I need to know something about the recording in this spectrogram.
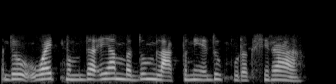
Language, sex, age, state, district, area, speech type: Manipuri, female, 45-60, Manipur, Chandel, rural, conversation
